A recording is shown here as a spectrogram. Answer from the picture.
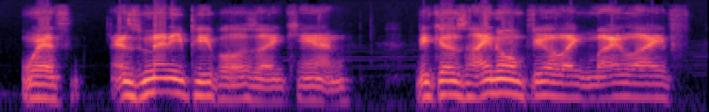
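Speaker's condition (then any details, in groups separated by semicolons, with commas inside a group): ALS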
